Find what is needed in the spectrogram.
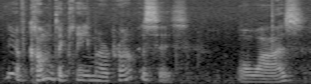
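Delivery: put-on high girlish voice, pleading; Dorothy's voice. A narrator's reading. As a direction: speak up high like a little girl. Dorothy voiced in read story.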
